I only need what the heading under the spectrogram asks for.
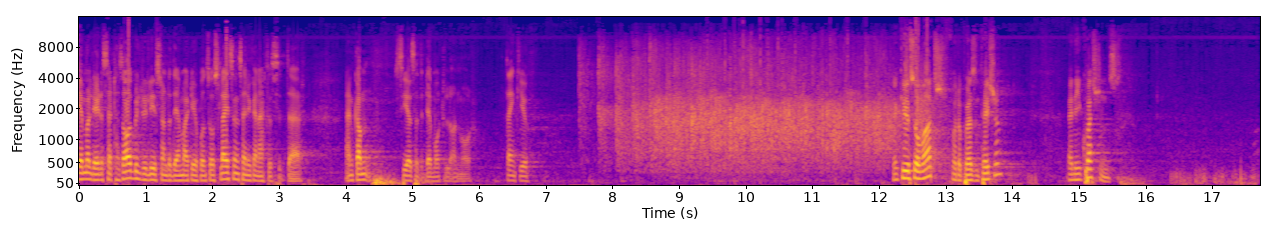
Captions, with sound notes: set has all been released under the MIT Open Source License and you can access it there. And come see us at the demo to learn more. Thank you. [APPLAUSE] Thank you so much for the presentation. Any questions?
